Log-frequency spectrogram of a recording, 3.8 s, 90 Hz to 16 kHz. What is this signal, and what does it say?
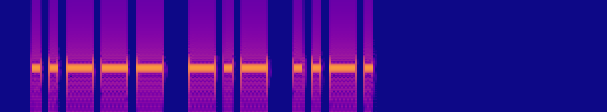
Morse code, heard as a keyed tone, about 22 wpm, 700 Hz. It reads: 2KF
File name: practice / 22wpm / Three Letter-Number Combinations - 22wpm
